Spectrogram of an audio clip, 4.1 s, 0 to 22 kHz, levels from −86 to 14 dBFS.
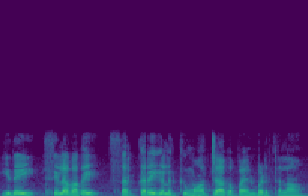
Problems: background sounds at intervals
